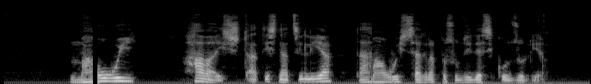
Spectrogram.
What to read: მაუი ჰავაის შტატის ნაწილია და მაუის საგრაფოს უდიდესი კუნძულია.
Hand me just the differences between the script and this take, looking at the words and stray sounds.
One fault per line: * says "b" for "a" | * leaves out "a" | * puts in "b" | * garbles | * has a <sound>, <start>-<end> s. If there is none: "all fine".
* has a dropout, 0.9-1.0 s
